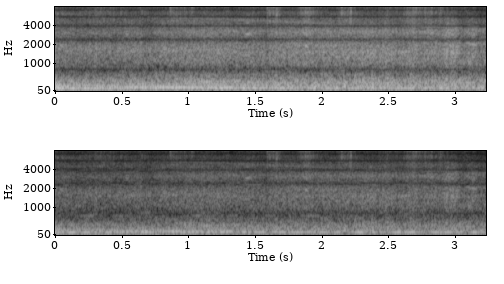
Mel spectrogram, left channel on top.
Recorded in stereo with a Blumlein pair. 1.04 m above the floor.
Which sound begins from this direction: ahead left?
A vehicle, at 0.0 s.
